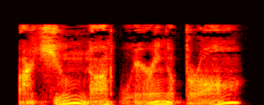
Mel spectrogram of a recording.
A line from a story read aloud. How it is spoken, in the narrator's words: I whisper through clenched teeth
